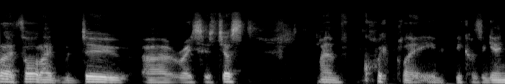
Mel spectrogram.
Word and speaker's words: Rhys: By the way, last time I heard someone with the name spelling you have, I called them Rhys because they were in Wales. That is 100% the correct way to pronounce it.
